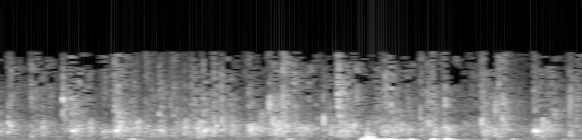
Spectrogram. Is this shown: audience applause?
yes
